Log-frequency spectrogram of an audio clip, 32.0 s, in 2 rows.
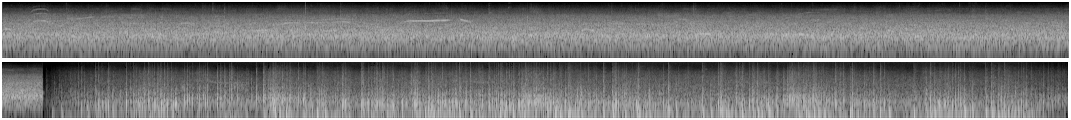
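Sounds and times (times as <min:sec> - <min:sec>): fireworks bangs and crackling: 0:16.7 - 0:32.0.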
